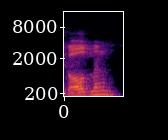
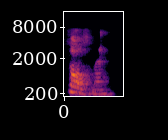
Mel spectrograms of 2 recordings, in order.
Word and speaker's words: Tolzman: And Miss, is it Goldman? Tolzman. Say it again. Tolzman. Toldman. I knew I was mispronouncing that.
